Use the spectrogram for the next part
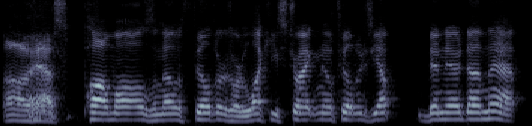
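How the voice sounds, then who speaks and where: A man's voice: a little high, fairly even intonation, normal speed. Chatty, profane Southern-drawling man. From American South. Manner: rambling, chatty, frank and profane. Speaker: livestream host answering chat. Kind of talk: casual live stream chat.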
